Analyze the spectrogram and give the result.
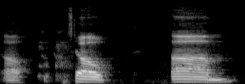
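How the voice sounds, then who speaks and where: A man's voice: mid-range voice, fairly even intonation, very slow, fairly bright tone. A man hosting a casual podcast, reading out long lists of viewer names and birthdays. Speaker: podcast host.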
